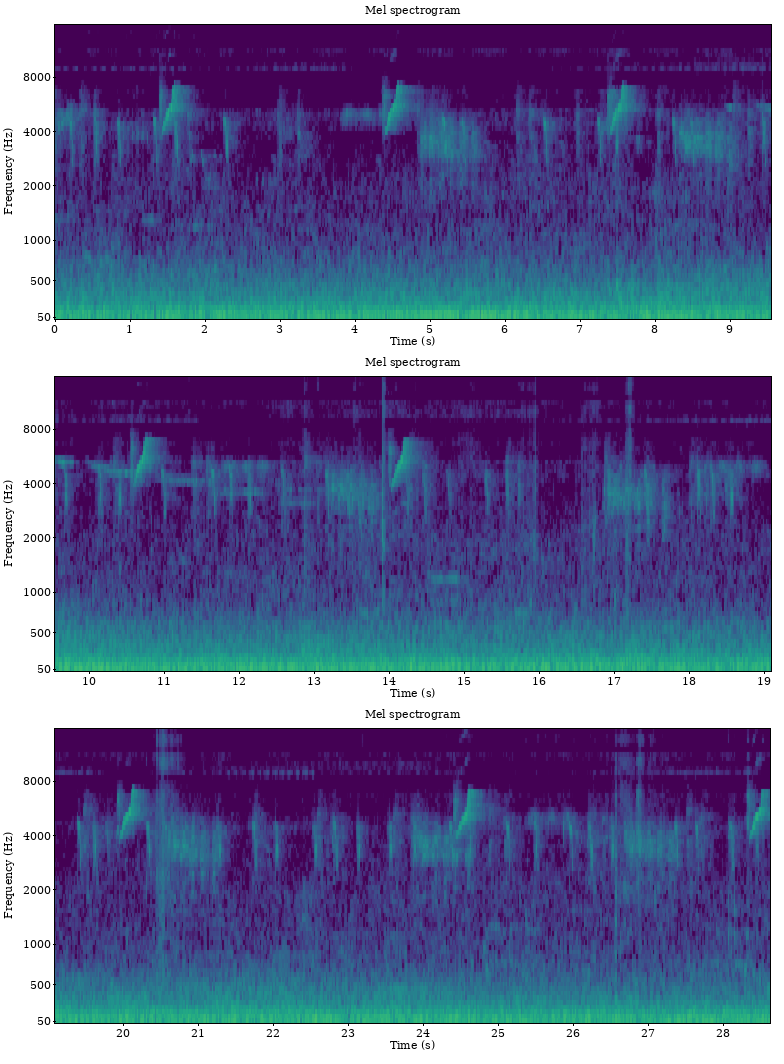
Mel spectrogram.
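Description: A bird repeats a short rising call about every three seconds over a steady low rush of water from the swollen, fast-flowing stream.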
